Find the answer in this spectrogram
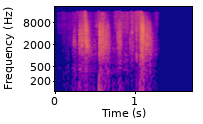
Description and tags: Page flipping
Paper page flip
